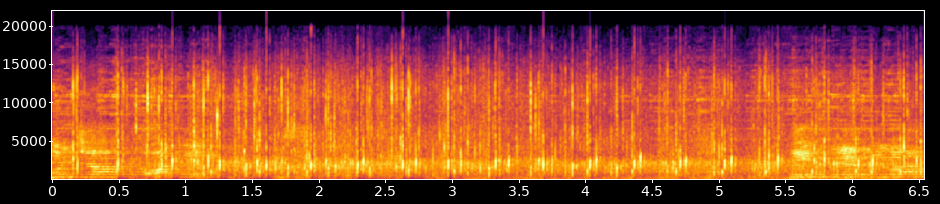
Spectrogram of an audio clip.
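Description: Audience applauding at a closing ceremony, dense sustained clapping from a sizable crowd throughout, with a voice speaking over it at the start and end.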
